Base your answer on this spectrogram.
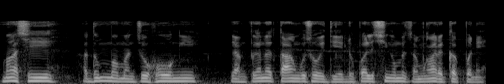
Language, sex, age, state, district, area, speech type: Manipuri, male, 18-30, Manipur, Tengnoupal, rural, spontaneous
